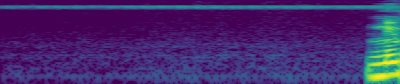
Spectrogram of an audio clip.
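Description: A faint, steady high-pitched tone with a little low hiss, in a pause between speech; a man's voice starts near the end.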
